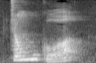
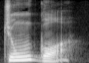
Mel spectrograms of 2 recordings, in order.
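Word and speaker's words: Zhongguo (中国): Das zweite Wort, so als ein Chinese, der sehr, sehr stolz auf die eigene Kultur ist, habe ich mein Land mitgebracht, Zhongguo. So, China ist Zhongguo. – Zhongguo, sage ich das richtig? – Ja, nach 4 Jahren Lernen, ich finde das so logisch sein, dass du Zhongguo aussprechen kannst.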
